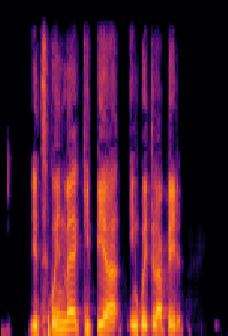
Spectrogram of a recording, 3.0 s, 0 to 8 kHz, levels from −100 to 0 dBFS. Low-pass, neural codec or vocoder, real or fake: 7.2 kHz; codec, 16 kHz, 2 kbps, X-Codec, WavLM features, trained on Multilingual LibriSpeech; fake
